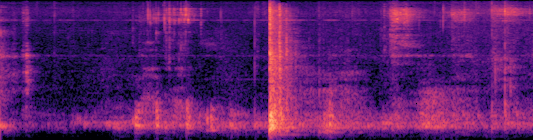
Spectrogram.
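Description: Warm water is poured from a cup into a yogurt dessert mixture, giving a soft, close trickle and splash that rises briefly and then settles into gentle liquid movement, with no talking.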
